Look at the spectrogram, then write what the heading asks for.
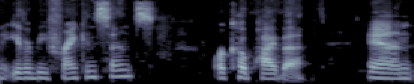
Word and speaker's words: copaiba: either be frankincense or copaiba and it's it's spelled co Pai BA it's actually pronounced I guess in most countries where it's grown copaiba but copaiba is easier and those would be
